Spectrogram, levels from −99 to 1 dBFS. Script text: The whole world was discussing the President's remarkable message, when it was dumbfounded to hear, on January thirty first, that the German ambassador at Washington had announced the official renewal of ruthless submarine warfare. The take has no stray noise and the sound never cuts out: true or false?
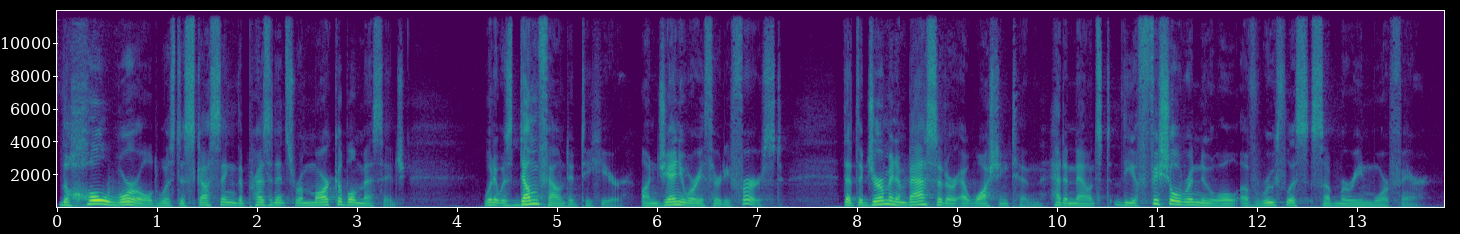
true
